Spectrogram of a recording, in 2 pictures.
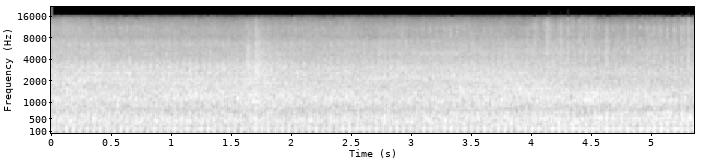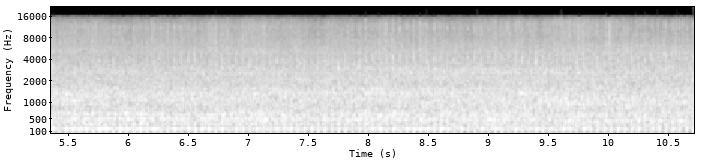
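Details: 1969 Gravely C8 on a morning test run after fixing no high range (worn ring) and reassembly: steady, even small-engine chatter at constant speed with no knocks, misses or surging; runs normally.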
